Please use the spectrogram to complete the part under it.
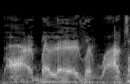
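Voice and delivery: low, slow blob groaning out words; blob creature voice. Acted. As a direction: drag it out like a face trapped in a blob. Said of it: "a flat blob face going".

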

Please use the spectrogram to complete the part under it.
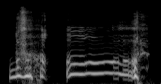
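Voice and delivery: real laugh breaking out high; high burst of laughter. Real, not acted. Laughs at friend's hemoglobin level.

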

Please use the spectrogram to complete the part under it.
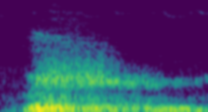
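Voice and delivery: long steadying exhale; deep breath. Acted. Haggard man composing himself, deep breath. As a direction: let a deep breath out slowly. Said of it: "takes in a deep breath".

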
